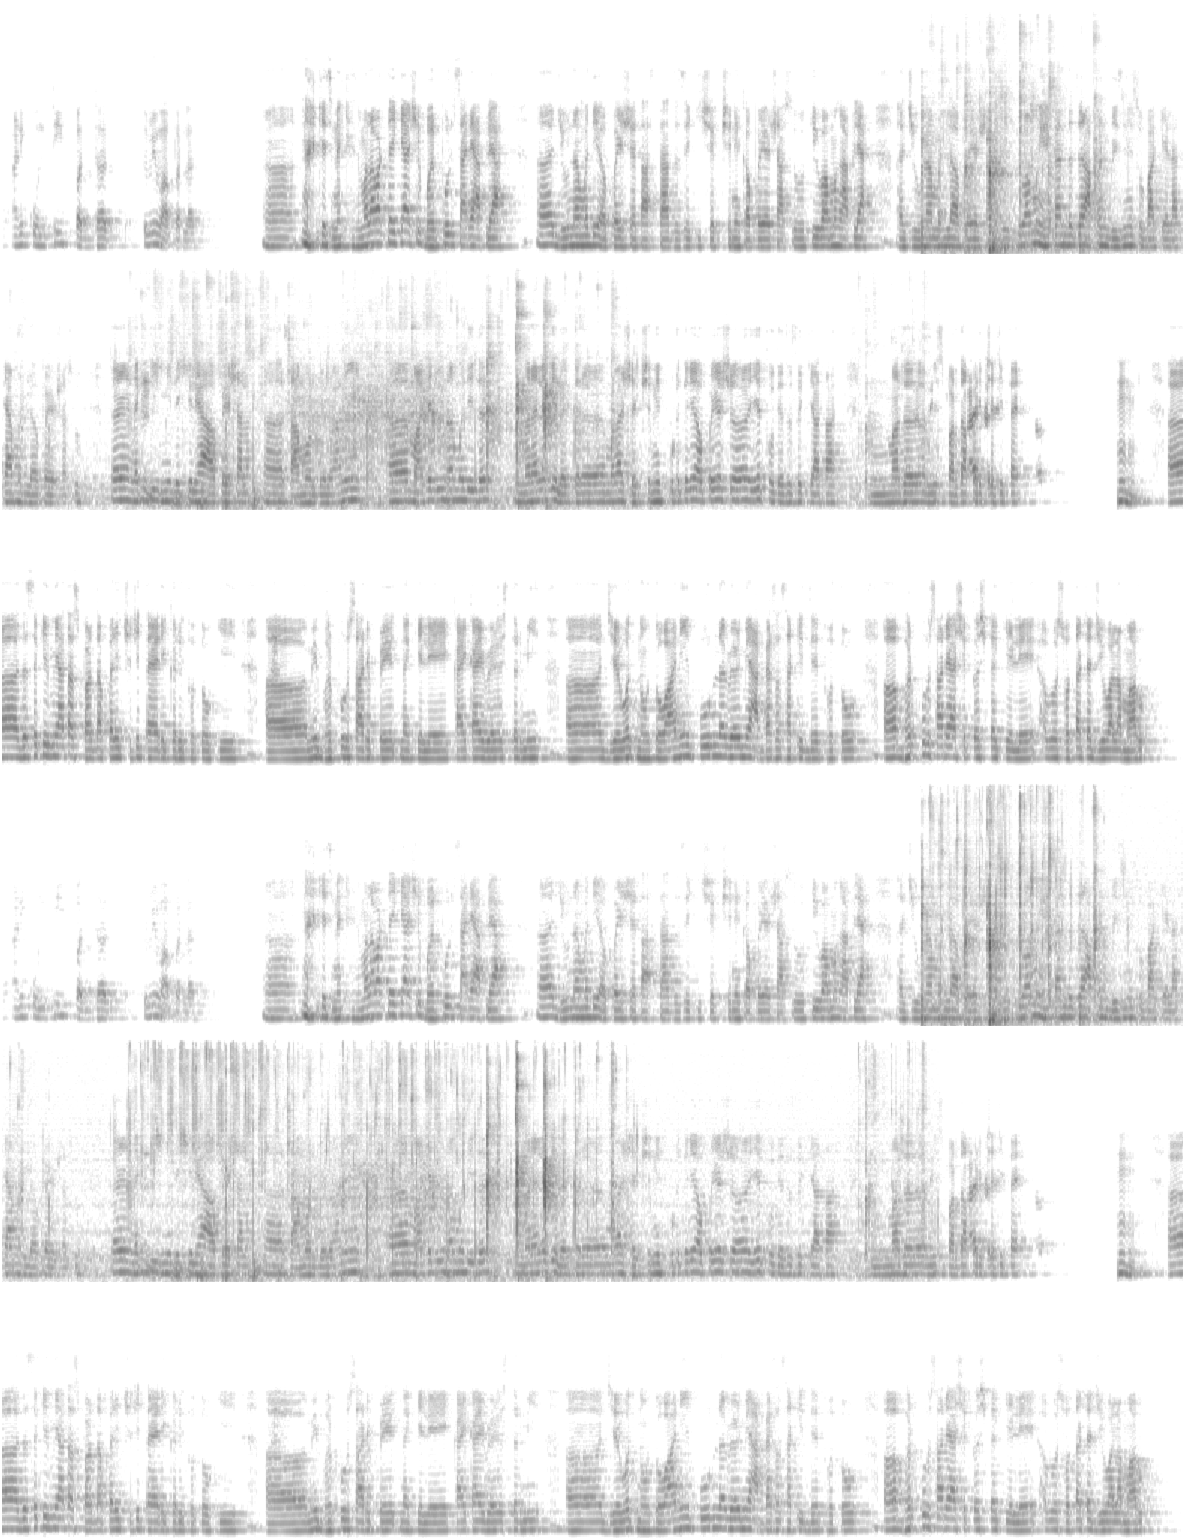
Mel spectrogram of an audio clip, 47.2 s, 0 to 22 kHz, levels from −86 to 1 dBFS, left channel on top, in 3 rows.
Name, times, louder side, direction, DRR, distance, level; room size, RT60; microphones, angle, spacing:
voice 1, 0.1-1.4 1.9-2.6 17.6-17.8 27.8-28.0 28.6-29.1 29.5-29.6 35.1-35.2, left 4 dB, 85° left, 11 dB, 0.6 m, -54 dB
voice 2, 3.5-22.3 22.6-29.3 30.6-46.7, left 3 dB, 25° left, 11 dB, 0.3 m, -49 dB
sound 1, 12.2-28.3, right 7 dB, 50° right, 0.7 m, -48 dB
Bicycle, 19.3-22.5, left 3 dB, 50° left, 1.4 m, -57 dB
10.0 x 4.8 x 6.6 m, 0.88 s
head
